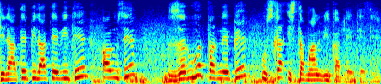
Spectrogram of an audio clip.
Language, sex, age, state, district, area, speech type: Urdu, male, 45-60, Bihar, Darbhanga, rural, spontaneous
